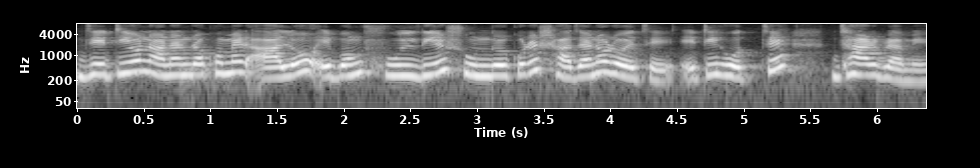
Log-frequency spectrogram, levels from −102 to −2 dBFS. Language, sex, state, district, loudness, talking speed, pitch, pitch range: Bengali, female, West Bengal, Jhargram, -13 LUFS, 130 wpm, 285 Hz, 260-335 Hz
